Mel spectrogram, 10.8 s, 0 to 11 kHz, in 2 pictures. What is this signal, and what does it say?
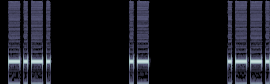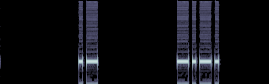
Morse code, heard as a keyed tone, about 16 wpm, spaced as for 5 wpm, 800 Hz. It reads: CAPAC
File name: CW Code Groups @5WPM / Technical Subjects / XC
